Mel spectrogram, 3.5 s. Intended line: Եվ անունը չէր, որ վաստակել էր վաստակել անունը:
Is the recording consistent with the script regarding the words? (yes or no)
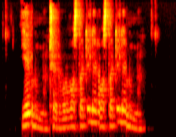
yes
